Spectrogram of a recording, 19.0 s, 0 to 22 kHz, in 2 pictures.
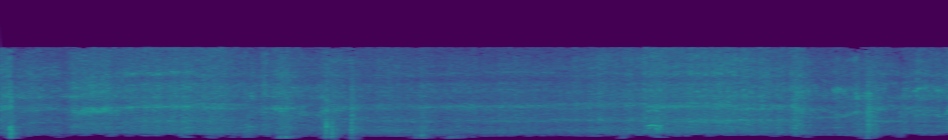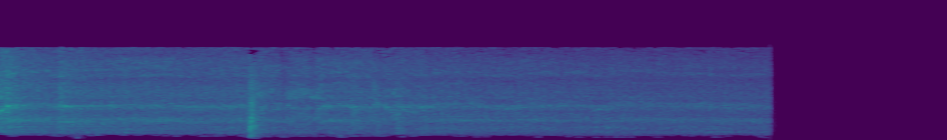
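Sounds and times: robot motors whirring: 0.0 - 17.2.

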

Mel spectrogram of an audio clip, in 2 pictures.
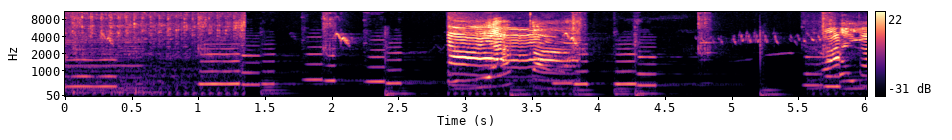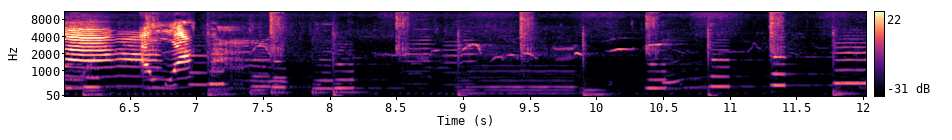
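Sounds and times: background music with bass: 0.0 - 12.0.

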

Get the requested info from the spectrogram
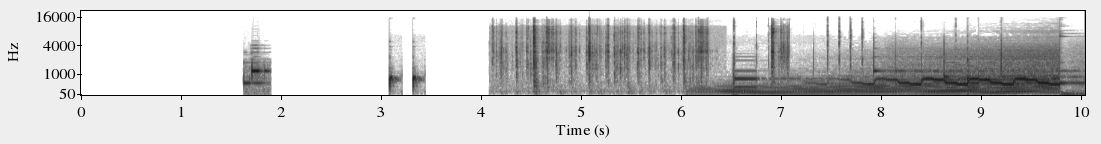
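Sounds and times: keyboard typing clicks: 4.1 - 7.1
synthesizer music: 6.4 - 10.0.

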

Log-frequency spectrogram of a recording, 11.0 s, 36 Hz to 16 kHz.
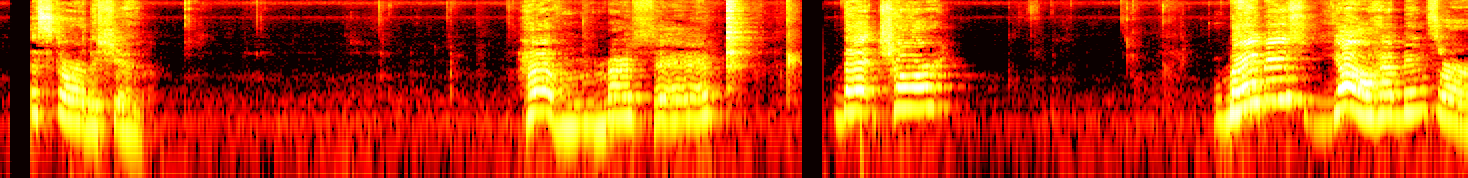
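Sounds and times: faint chewing: 1.3 - 4.5, 7.4 - 9.1.

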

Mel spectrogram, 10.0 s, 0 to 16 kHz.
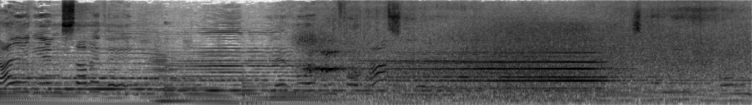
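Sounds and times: car tyres squealing: 3.8 - 10.0.

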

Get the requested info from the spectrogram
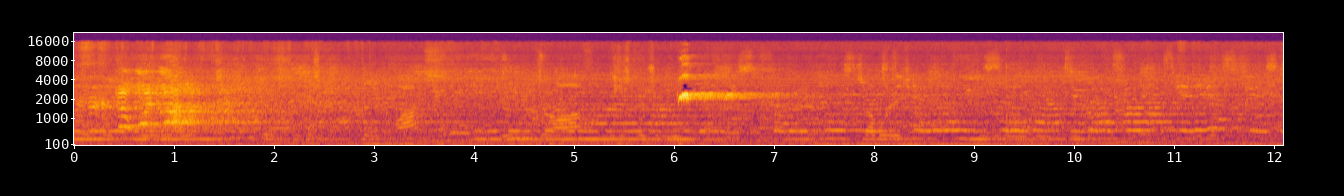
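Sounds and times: referee's whistle blast: 6.0 - 6.9.

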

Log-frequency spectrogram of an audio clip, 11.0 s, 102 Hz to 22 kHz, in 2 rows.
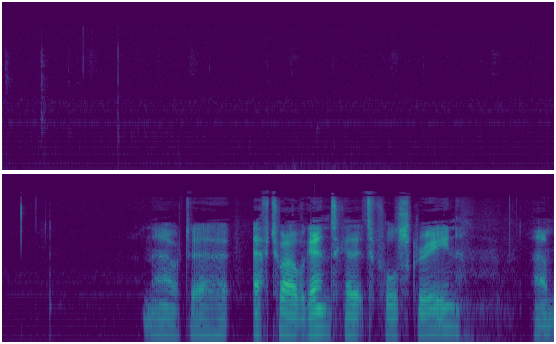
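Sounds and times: faint hiss and hum: 0.0 - 11.0.

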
